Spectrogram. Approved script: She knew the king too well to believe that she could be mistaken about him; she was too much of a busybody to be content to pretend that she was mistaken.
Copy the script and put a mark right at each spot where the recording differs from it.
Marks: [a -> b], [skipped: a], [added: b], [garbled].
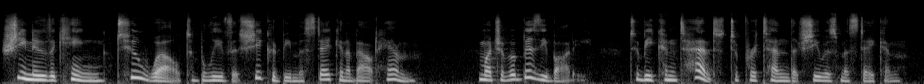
She knew the king too well to believe that she could be mistaken about him; [skipped: she was too] much of a busybody to be content to pretend that she was mistaken.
